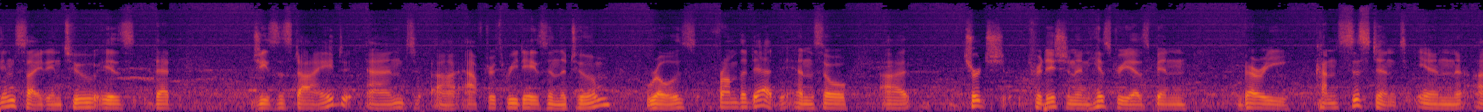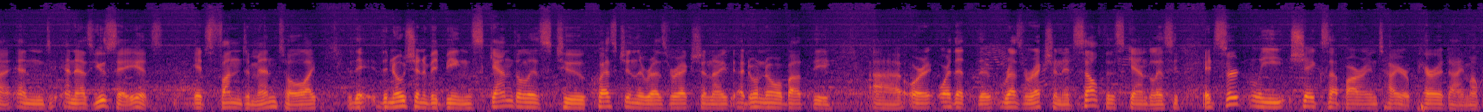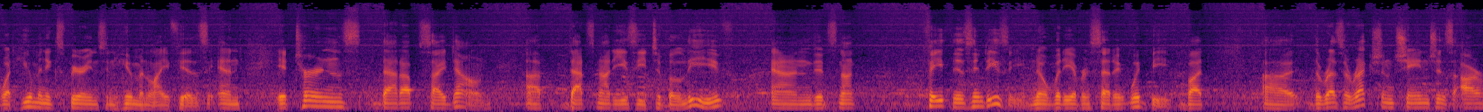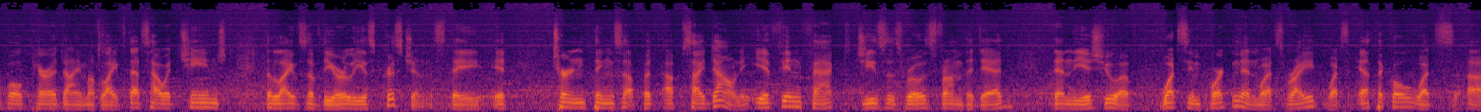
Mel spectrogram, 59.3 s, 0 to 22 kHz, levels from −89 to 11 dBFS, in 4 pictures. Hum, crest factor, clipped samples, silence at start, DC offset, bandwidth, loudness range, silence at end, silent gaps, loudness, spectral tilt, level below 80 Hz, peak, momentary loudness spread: none; 20 dB; under 0.1%; 0 s; under 0.1%; over 20 kHz; 2 LU; 0 s; none; -26 LUFS; -4.5 dB/octave; -60 dBFS; -6 dBFS; 7 LU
